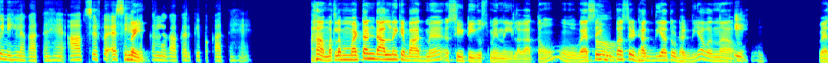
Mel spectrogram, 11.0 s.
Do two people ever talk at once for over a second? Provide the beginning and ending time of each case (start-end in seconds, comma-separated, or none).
none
